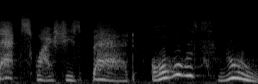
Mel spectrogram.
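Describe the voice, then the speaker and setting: A female-sounding voice with a fairly high pitch performs a put-on character voice. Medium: fan dub. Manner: cosy, motherly, calls others dearie.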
